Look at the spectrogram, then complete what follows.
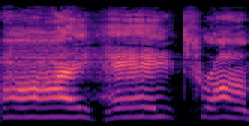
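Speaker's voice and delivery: evil, demonic, demon-like voice. Speaker retells a voice that spoke behind them at church, in a demonic voice. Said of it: "This demonic voice came behind and said".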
